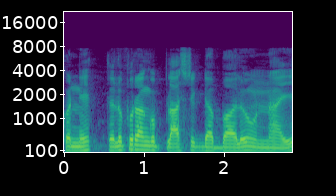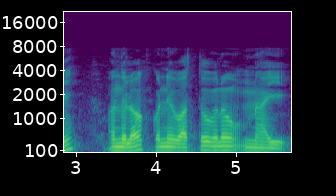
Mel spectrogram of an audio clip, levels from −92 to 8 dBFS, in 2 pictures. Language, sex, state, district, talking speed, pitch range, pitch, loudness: Telugu, male, Telangana, Mahabubabad, 105 wpm, 100-115 Hz, 105 Hz, -17 LUFS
